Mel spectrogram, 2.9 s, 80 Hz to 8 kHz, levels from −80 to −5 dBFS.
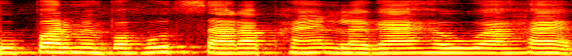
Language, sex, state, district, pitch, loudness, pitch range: Hindi, female, Jharkhand, Garhwa, 200 Hz, -15 LUFS, 200-210 Hz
